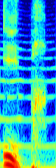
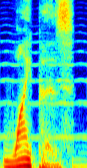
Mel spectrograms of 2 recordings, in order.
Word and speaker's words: Ypres: British soldiers could not pronounce Ypres, the Belgian city around which some of the most brutal fighting of the war took place, so they called it Wipers.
